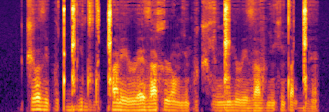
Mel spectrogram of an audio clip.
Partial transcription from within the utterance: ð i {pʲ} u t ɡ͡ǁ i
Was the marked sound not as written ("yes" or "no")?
yes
